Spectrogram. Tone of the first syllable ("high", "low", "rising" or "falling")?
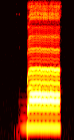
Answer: high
